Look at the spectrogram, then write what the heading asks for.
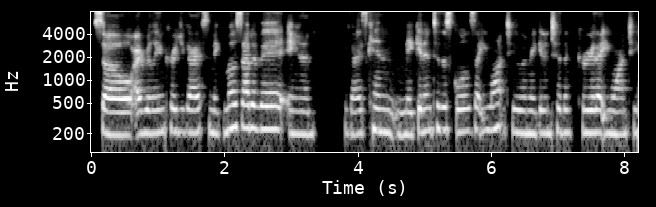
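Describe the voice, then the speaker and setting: A woman's voice: mid-range voice, mellow. A young American woman, vice president of a student program, giving an upbeat, encouraging self-introduction. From United States. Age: 20s. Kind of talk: casual presentation to a student group.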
